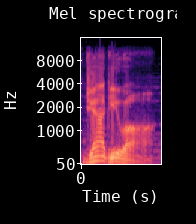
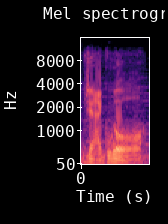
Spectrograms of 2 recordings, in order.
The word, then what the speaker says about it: Jaguar: When we were talking cars and I pronounced the make Jaguar, Doucher bag on the next stool takes the time to lean over and say it's pronounced Jaguar.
